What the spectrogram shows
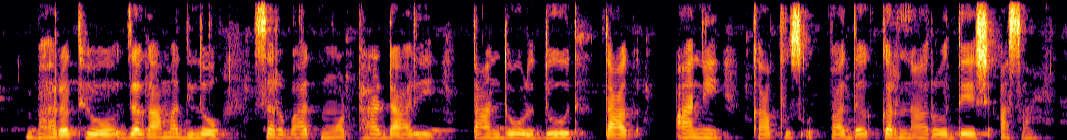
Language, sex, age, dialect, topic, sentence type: Marathi, female, 25-30, Southern Konkan, agriculture, statement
